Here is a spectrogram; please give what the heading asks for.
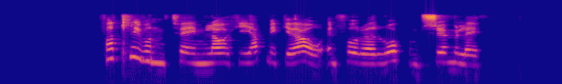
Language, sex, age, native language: Icelandic, female, 40-49, Icelandic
